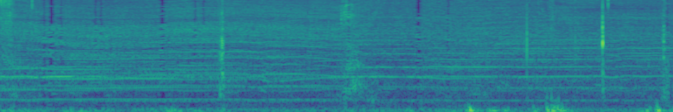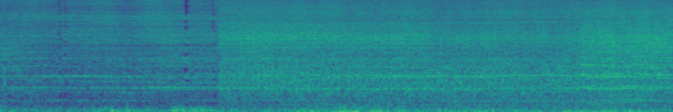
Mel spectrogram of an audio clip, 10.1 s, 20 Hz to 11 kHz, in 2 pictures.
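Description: Eachine EX4 drone's brushless motors and propellers humming as it flies overhead, a steady whine of several tones that wavers slightly, with wind gusting on the microphone.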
